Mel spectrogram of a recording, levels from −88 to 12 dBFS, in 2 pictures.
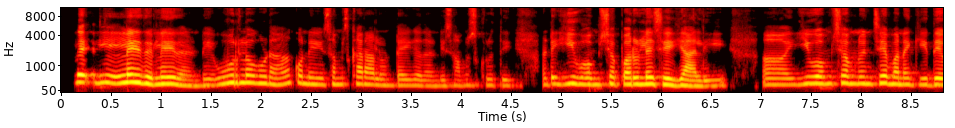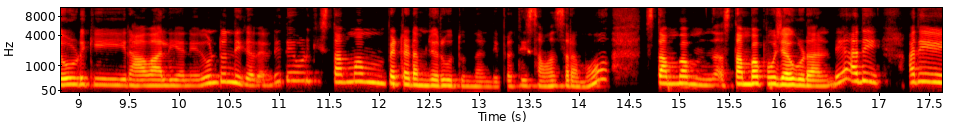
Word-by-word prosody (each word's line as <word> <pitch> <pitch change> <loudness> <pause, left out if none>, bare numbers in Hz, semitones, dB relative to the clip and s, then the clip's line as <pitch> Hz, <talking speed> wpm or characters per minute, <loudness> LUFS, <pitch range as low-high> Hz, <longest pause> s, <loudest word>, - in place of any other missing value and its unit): లే 280 - +10 0.4
లేదు 280 -4 +8
లేదండి. 195 -5 +2 0.2
ఊరులో 270 +1 +3
గూడా 245 -3 0 0.2
కొన్ని 235 -4 -1 0.2
సంస్కారాలుంటాయి 215 -5 -4
గదండి, 175 -1 -9
సంస్కృతి. 185 +1 -11 0.3
అంటే, 220 +2 -4
ఈ - - +2
వంశపరులే 220 +1 +2
చెయ్యాలి, 175 -4 +2 0.5
ఆహ్, 210 0 -3 0.2
ఈ - - 0
వంశం 240 +1 +1
నుంచే 235 +2 0
మనకి 215 -2 -2
దేవుడికీ 215 0 +1 0.3
రావాలి 180 0 -1
అనేది 180 +3 -9
ఉంటుంది 285 -1 -2
గదండి! 185 +6 -8
దేవుడికి 330 -1 -11
స్తంభం 295 +1 -2 0.2
పెట్టడం 215 -5 +1
జరుగుతుందండి 165 -5 -5
ప్రతి 170 +1 -10
సంవత్సరమూ. 170 +1 -5 0.6
స్తంభం 245 -2 +2 0.2
ఆహ్, - - -8
స్తంభ 230 +4 +5
పూజ 235 -2 +2 0.2
గూడా 180 -2 +3
అండి. 220 - -6
అది 315 -1 -1 0.4
అదీ 305 +1 -2
215 Hz, 125 wpm, -22 LUFS, 180-245 Hz, 0.6 s, లే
